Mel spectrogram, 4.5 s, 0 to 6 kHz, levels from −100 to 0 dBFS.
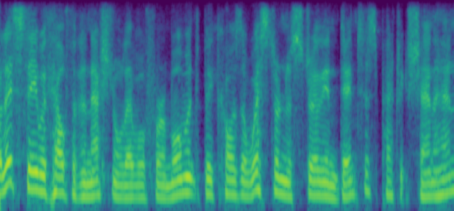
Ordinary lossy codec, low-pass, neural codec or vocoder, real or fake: Opus, 24 kbps; 5.4 kHz; none; real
